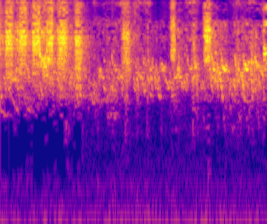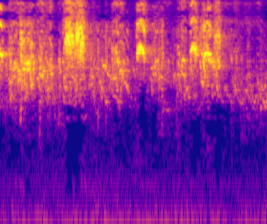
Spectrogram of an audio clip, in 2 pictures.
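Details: Pet budgerigar warbling to its mirror image: fast, grating chatter mixed with thin squeaks and clicks, rising and falling in loudness without a break.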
